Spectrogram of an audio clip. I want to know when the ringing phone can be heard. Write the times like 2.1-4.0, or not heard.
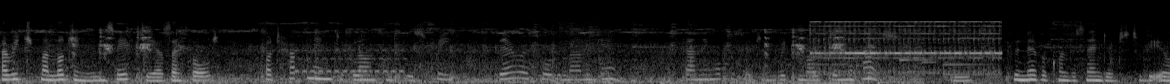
2.9-4.2, 8.1-10.1.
